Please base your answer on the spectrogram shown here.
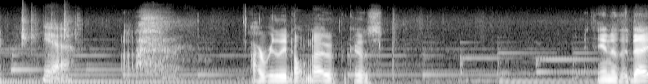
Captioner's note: sighs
